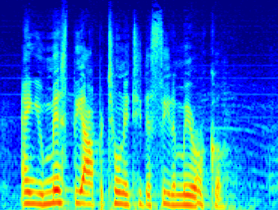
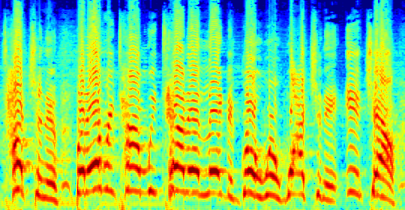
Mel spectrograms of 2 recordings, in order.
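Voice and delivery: much louder and higher, shouting the repeats; preaching at full force; 8 semitones higher, 12 dB louder, slower than usual. Real, not acted. Preacher reliving the healing to the church, much louder and higher. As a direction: drive the crowd to a peak.

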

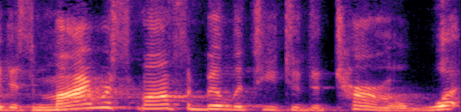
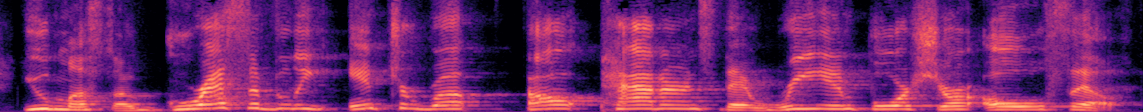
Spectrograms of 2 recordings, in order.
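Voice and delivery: slow emphasis; slower than usual. Acted. Preaching emphasis.

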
